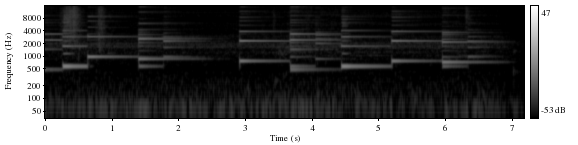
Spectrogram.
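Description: Electronic lullaby from a baby crib mobile's music box: a slow chime-like melody of single notes, each struck and fading away.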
